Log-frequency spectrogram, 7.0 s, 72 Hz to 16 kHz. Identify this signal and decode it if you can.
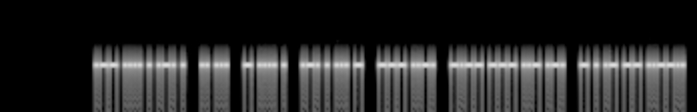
Morse code, heard as a keyed tone, about 50 wpm, 700 Hz. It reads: WHERE IS THE REST OF YOUR TEAM?
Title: Sentences from Top 1500 Words 50wpm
